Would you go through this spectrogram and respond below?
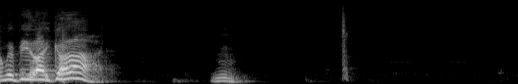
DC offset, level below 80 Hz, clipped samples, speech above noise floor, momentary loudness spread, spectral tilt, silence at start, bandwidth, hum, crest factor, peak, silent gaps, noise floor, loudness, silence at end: under 0.1%; -70 dBFS; under 0.1%; 56 dB; 23 LU; -7 dB/octave; 0 s; 13.5 kHz; none; 20 dB; -2 dBFS; none; -72 dBFS; -15 LUFS; 1.75 s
